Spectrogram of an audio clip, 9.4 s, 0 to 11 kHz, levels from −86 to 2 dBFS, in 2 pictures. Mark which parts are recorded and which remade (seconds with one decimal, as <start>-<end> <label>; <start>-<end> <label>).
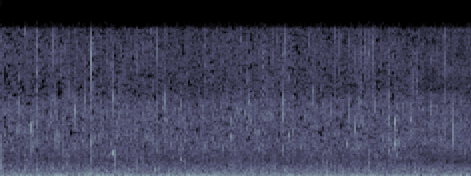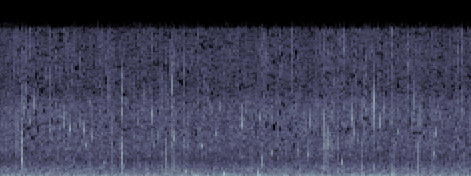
0.0-4.2 recorded; 4.2-4.8 remade; 4.8-9.4 recorded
